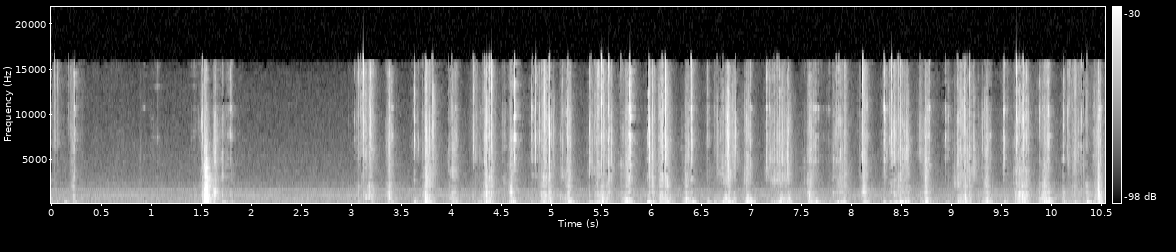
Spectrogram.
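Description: White plastic cutlery, a knife and then a fork, scrapes and presses into red bead-filled floam slime. After a quiet start and one sharp crunch, a steady run of short, bright, crackling crunches follows as the beads pop and grind, over a faint steady hum.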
